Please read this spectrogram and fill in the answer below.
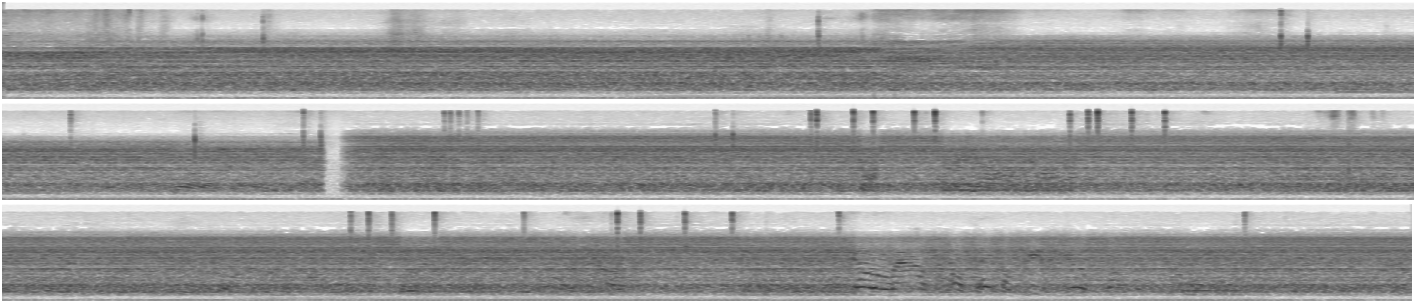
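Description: Steady static and hiss from a mobile export CB radio's speaker while it is switched from sideband to AM and tuned across channels, with faint distant voices coming through the noise as skip. About halfway through, the noise cuts out for an instant as the radio changes frequency.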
